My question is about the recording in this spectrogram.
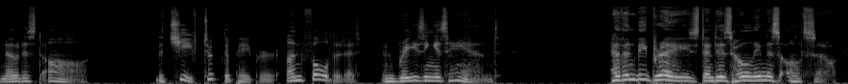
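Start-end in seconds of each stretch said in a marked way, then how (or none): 6.1-8.4 loud proclamation. Acted. The friar announcing the pardon loudly to the crowd. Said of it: "he said in a loud voice".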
